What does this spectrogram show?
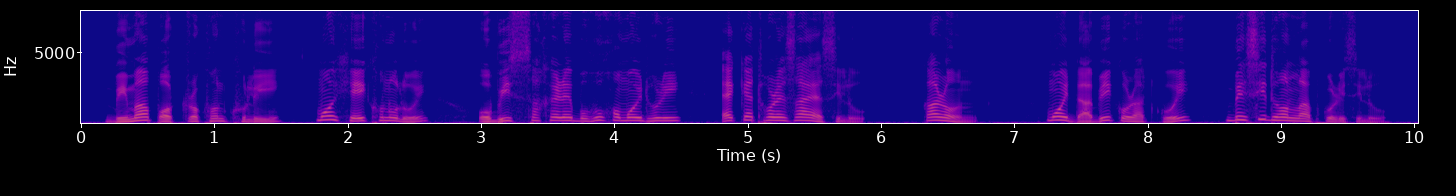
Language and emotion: Assamese, surprised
